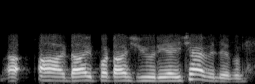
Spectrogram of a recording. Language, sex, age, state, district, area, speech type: Kashmiri, male, 30-45, Jammu and Kashmir, Anantnag, rural, conversation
